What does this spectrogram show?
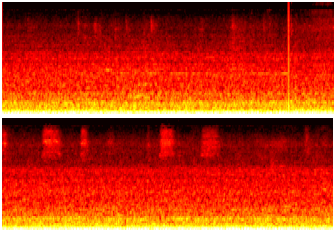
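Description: Diesel passenger train heard from inside the carriage while moving through a station: a steady low engine and running hum, with a single sharp click about three and a half seconds in.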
